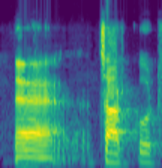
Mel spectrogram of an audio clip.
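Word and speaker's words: Charcot: এটাকে আমরা বলি চারকোট ফুট, অনেকে উচ্চারণ সার্কো ফুট বলে, CHARKOT।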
